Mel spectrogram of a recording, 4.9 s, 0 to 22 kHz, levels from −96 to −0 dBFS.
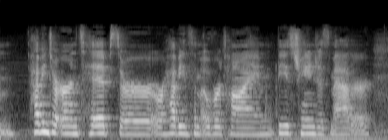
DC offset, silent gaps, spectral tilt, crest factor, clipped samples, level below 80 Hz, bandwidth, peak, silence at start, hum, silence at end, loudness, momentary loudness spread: under 0.1%; none; -4.5 dB/octave; 16 dB; under 0.1%; -48 dBFS; 10 kHz; -8 dBFS; 0 s; none; 0 s; -24 LUFS; 8 LU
